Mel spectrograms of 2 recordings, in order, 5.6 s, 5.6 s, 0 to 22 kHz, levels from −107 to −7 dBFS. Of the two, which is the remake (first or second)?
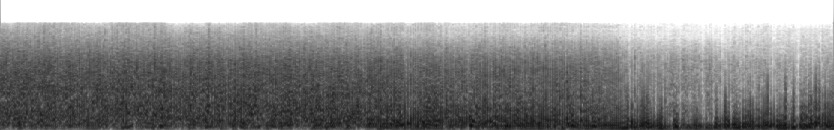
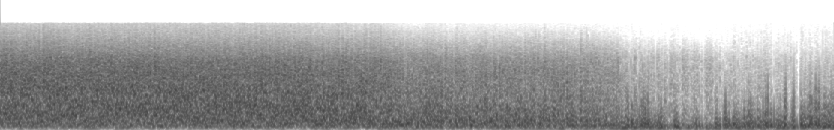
first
